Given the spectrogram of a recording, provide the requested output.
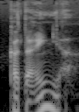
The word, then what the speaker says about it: Cartagena: I was in Medellin and Cartagena. I can't pronounce them right. Yeah, clearly. Well, Cartagena, I can get closer. Cartagena, they say like, Cartagena.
